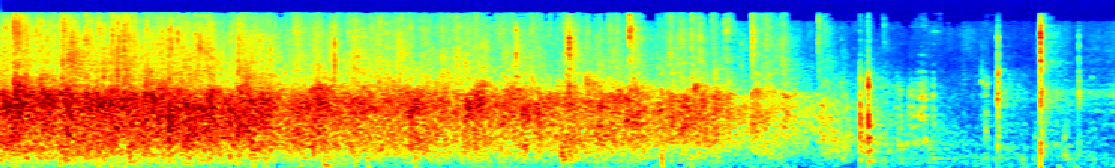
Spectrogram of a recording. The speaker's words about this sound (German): Sehr cool. Gebt ihm doch einen Applaus.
